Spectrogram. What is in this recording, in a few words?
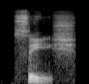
"seiche", British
